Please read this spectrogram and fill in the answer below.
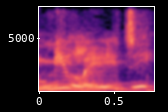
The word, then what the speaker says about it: Mileide: É assim, eu costumo dizer que eu sou única, porque o meu nome se escreve mesmo Mileide, em português, né? M-I-L-E-I-D-E, e Rebelo.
